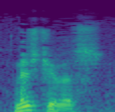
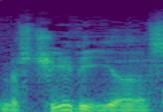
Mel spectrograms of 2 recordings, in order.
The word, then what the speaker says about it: mischievous: a grammar lesson but another word like that that people Mis pronounce quite often is uh mischievous you know and uh they get mischievious us out of that and there's no there's no viio u in that word it's just v u mischevous mischevous you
